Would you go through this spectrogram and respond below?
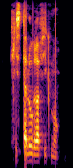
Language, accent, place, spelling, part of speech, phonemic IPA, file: French, France, Lyon, cristallographiquement, adverb, /kʁis.ta.lɔ.ɡʁa.fik.mɑ̃/, LL-Q150 (fra)-cristallographiquement.wav
- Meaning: crystallographically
